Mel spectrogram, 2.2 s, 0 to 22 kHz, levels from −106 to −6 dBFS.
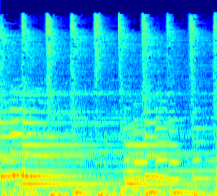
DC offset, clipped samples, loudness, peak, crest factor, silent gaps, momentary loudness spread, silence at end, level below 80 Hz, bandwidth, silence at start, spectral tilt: under 0.1%; under 0.1%; -37 LUFS; -22 dBFS; 14 dB; none; 6 LU; 0 s; -44 dBFS; 16.5 kHz; 0 s; -5 dB/octave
